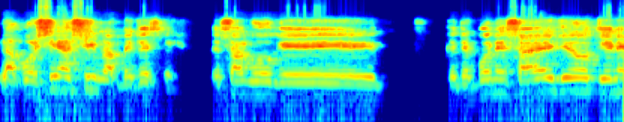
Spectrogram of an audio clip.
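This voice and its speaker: Fairly even intonation from a man talking at a moderate pace. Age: 60s. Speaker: award-winning poet. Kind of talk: panel discussion at book presentation. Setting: public event streamed online. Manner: halting, many repetitions.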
